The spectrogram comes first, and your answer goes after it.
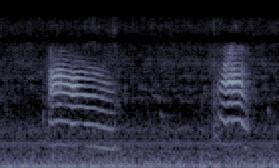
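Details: Munchkin cat meowing indoors at midnight on a snowy day after a stink bug got into the house: two loud, harmonic-rich meows, the first long and gently falling, the second shorter and rising then dropping, over quiet room hum.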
